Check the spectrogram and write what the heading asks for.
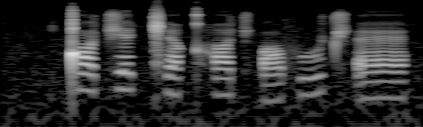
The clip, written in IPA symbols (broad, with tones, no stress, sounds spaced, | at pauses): ǃ ɒ˥ t͡ʃ ɛ˥ ǁ ɪ˧ qʰ ɒ˧ t͡ʃʼ ɒ˩˧ f u˧˥ t͡ʃʼ æ˧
